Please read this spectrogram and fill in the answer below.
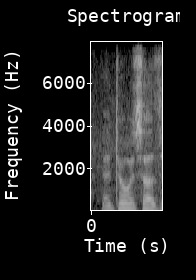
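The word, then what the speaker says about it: dosa: 이들리라고 발음을 하고, 영어에서는요, 그 다음에 도사스, 이것도 첫 번째 음절에 액센트를 둬서 도사라고 발음을 하는데, 이들리스는 주로 이렇게 생겼고 쌀 가지고 물로 만들었고요.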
